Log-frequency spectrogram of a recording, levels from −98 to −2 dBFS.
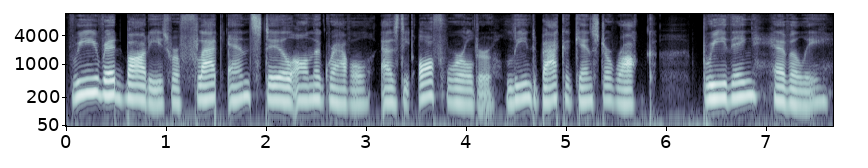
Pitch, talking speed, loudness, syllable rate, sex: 170 Hz, 165 wpm, -19 LUFS, 4.4 syllables/s, female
